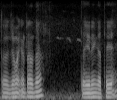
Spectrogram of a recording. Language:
Santali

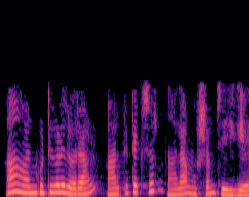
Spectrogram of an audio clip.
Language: Malayalam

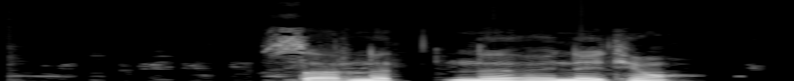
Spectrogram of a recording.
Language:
Kalkoti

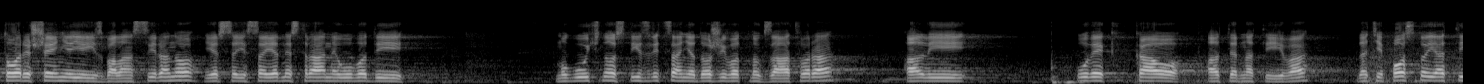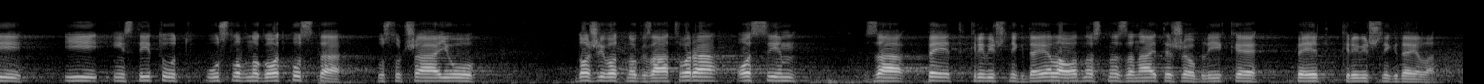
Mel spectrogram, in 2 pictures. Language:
Serbian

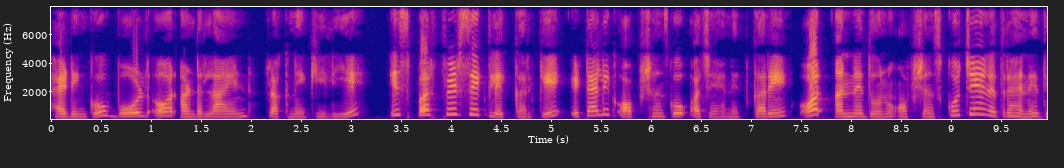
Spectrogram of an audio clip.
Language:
Hindi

